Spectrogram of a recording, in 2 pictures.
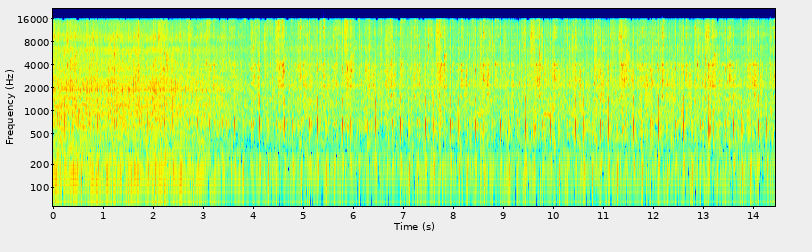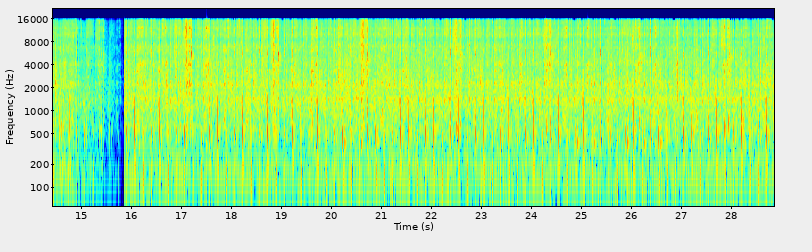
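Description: Small vintage stationary engines running one after another. First a small twin-cylinder engine keeps up a fast, even beat. After a brief drop-out, a small open-flywheel engine runs with a steady train of sharp exhaust beats, about four a second.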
